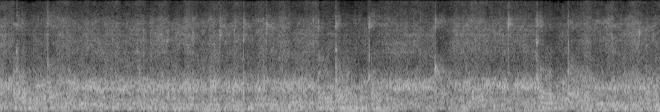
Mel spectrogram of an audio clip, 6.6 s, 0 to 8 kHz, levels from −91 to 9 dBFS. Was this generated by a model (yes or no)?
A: yes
